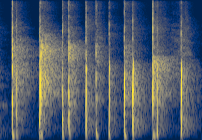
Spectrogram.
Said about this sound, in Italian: Quindi un applauso a tutta l'Italia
